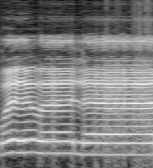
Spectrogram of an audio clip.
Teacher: ولا الف مدہ ہے، ایک الف کے برابر کھینچ کر پڑھیں گے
